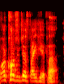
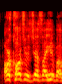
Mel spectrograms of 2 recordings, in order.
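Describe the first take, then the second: First: Said in the usual way. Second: Raised, higher voice to cut in; cutting in over the interruption, voice raised high; talking over. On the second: Real, not acted. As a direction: push the line over the other speaker, pitched up. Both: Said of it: "Sorry, I'm gonna cut you off".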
